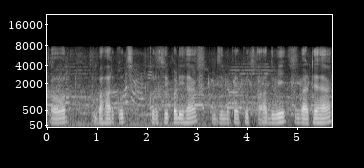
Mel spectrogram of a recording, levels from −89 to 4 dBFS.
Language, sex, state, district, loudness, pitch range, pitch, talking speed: Hindi, male, Uttar Pradesh, Saharanpur, -19 LUFS, 110-120 Hz, 115 Hz, 115 wpm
